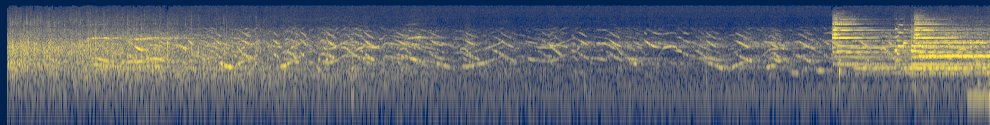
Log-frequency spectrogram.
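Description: A concert-hall audience whistling, many sliding whistles overlapping over a faint crowd hush that slowly dies down. About twelve and a half seconds in, the orchestra strings suddenly come in on a sustained chord.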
